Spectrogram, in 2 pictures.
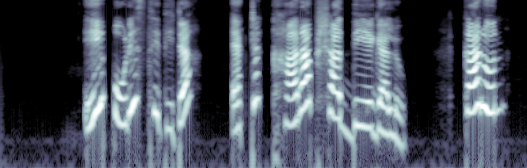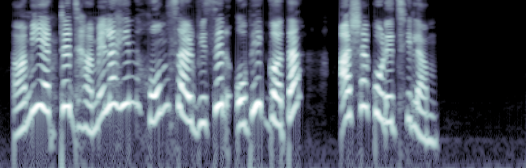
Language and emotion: Bengali, disgusted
